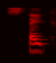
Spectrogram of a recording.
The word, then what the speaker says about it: steak: en esta palabras entonces la e a eh se va a pronunciar como ei en este caso la e obviamente está haciendo muda y la a se está pronunciando con el sonido e que es el sonido original de la a luego en palabras por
